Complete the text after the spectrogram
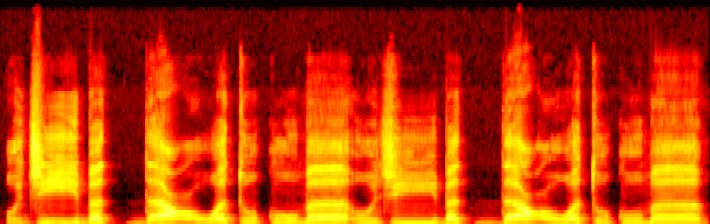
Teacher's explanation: بت جب کہہ دیا تو غلط ہو جائے گا، فوراً دال کے ساتھ آپ نے اس کو ملا دینا ہے اور ادغام کرنا ہے. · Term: ادغام متجانسین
